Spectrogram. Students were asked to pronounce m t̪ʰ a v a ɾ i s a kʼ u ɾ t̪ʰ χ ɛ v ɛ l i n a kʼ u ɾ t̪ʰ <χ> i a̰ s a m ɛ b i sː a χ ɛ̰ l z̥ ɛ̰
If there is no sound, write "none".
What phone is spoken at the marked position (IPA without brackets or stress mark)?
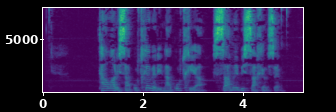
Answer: χ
